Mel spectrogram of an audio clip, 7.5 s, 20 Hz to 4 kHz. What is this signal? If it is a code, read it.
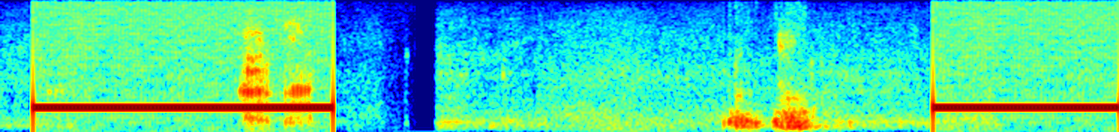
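Ringback tone (North America), 440 + 480 Hz.
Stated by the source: Outgoing phone call recorded on a call-centre PBX at Piracicaba.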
